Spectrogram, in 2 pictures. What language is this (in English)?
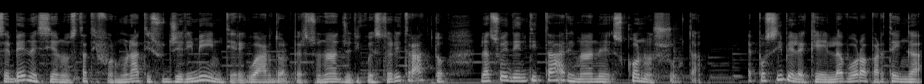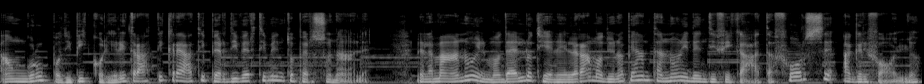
Italian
